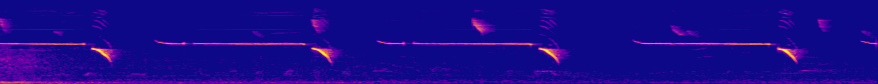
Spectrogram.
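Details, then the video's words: Common iora song used for tutoring caged songbirds: long steady high whistles, each ending in a sharp downward slur, repeated about every two to three seconds in a clean, quiet setting. "Suara merdu burung cipoh/sirtu/sirfu"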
